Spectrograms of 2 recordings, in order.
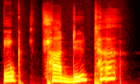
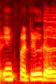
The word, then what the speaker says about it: Inkpaduta: So I noticed that there's a historical marker about 2 miles north of Smithville, and it's called, and I may pronounce this incorrectly, Inkpaduta? – I'm not sure I give it the correct pronunciation either. Inkpaduta is how I would pronounce it.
